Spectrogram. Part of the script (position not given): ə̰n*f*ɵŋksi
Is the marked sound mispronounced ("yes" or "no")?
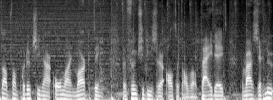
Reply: no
